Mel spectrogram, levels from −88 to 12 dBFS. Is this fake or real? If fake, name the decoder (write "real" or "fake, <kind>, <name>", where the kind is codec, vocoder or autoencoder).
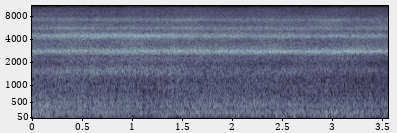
real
